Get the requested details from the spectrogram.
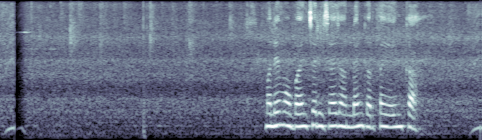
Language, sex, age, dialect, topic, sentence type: Marathi, male, 18-24, Varhadi, banking, question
